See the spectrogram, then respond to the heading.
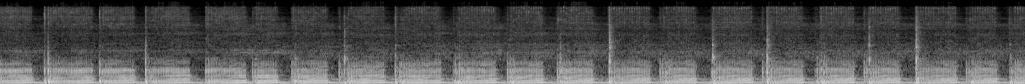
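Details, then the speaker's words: Factory Five 818 with 13B rotary, first startup: steady high idle around 3,000 rpm with choppy, regular pulsing. The AEM Infinity wouldn't recognise the throttle body, so the idle stays high. "now in that video as you can hear she was just screaming the throttle body wasn't wasn't hooked up right"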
